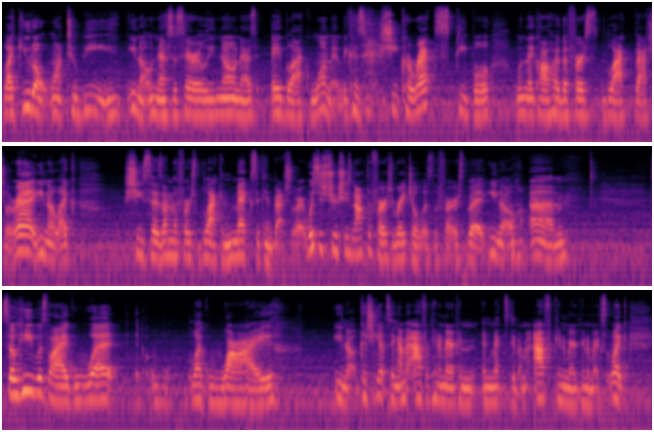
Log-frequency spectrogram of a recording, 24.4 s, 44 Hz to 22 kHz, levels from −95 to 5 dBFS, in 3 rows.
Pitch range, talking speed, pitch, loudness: 145-170 Hz, 190 wpm, 155 Hz, -27 LUFS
